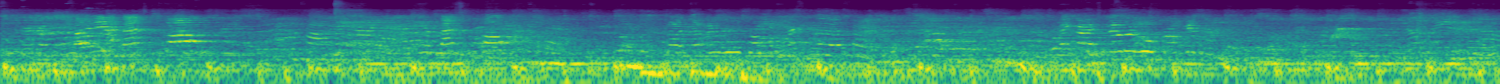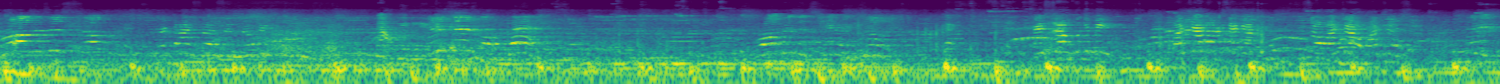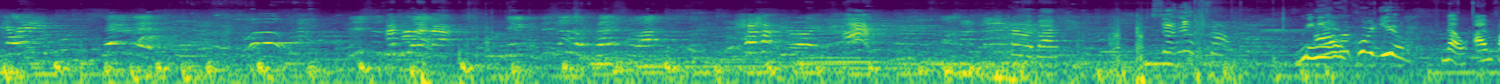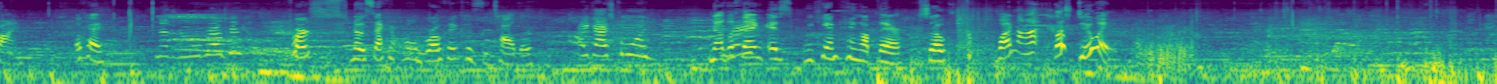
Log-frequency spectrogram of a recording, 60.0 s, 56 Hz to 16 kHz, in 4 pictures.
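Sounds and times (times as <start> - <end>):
background music: 0.0 - 59.9
children shouting and playing: 0.0 - 59.9
children shouting and squealing: 32.2 - 33.6.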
